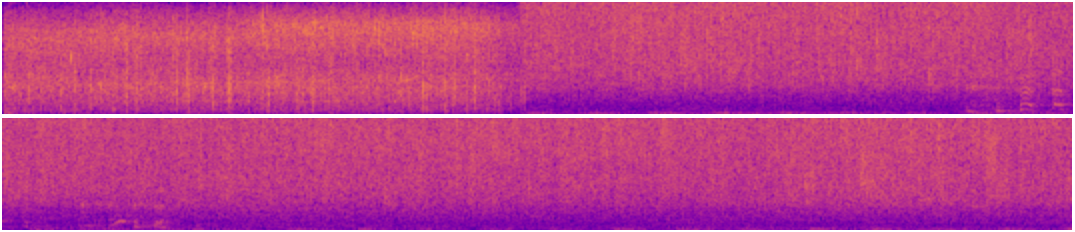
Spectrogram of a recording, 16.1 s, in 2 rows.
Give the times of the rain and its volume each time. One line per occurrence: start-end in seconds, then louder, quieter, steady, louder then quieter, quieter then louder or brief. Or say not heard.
0.0-16.0 quieter.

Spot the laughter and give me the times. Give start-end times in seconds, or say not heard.
7.2-9.6.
